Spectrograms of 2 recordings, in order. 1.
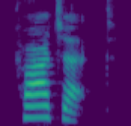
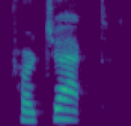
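重音在第一个音节上。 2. 重音在第二个音节上。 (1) "当重音在第一个音节的时候是名词" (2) "当重音在第二个音节的时候呢，一般都是动词"

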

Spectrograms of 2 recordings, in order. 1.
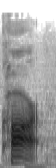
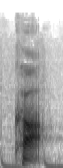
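元音后面的r音发得很清楚。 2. 元音后面的r音不发音。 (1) "我会用美式发音读出来" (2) "英式发音"

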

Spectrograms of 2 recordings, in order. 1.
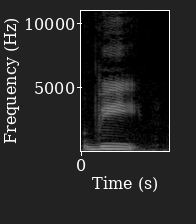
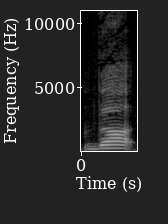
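这个词读成强式。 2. 这个词读成弱式。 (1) "它此时呢应该是一个重读的发音" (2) "它不能读成the"

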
